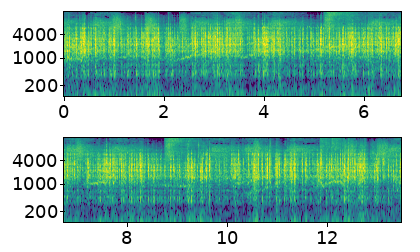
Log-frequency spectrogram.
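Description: An RC car driving over a rough dirt track, heard from a camera mounted on the car: a steady low rumble with constant rattling and knocking as the chassis jolts over sticks and bumps.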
